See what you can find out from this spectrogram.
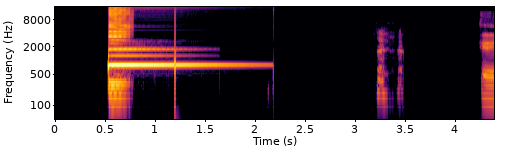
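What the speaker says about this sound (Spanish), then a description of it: "Vamos al toque de campana para dar el cierre de la actividad" A single bell strikes once to close an event, ringing clear and sustained for over a second before cutting off, followed by brief quiet and short bits of talk.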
